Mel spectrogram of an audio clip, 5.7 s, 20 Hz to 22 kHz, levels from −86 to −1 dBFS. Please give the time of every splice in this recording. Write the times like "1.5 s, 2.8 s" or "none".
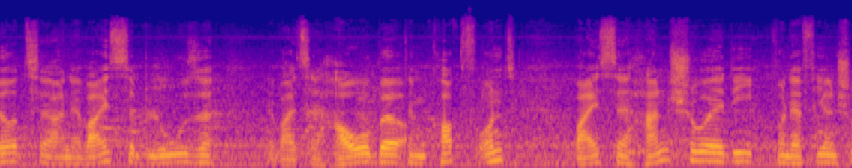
2.7 s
